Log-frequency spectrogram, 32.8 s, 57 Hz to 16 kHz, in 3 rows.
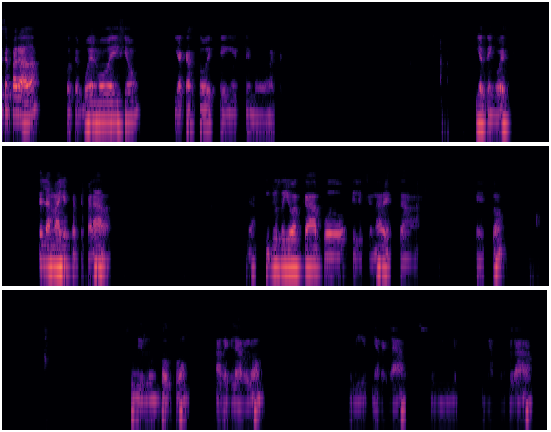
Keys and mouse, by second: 1.8 click, 3.9-4.9 middle drag, 5.7-8.7 middle drag, 8.9 Tab, 9.3 middle click, 10.8 click, 12.7 KP_1, 13.3 KP_3, 14.9 shift+middle click, 19.5-20.7 middle drag, 21.6 KP_1, 22.9 KP_3, 24.5-25.7 drag, 26.4 click, 27.8 click, 29.0 click, 30.5 click, 31.7-32.7 drag.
